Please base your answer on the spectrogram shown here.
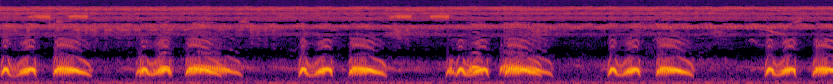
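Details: Spotted dove calls used as a trapping lure to excite doves into calling; mellow, throaty coos grouped in quick pairs and triplets, repeated at a steady pace with brief silences between phrases.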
